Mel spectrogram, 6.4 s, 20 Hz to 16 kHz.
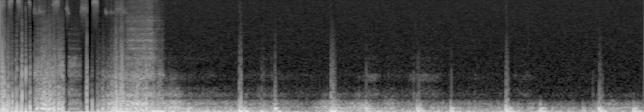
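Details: Heartbeat recorded on waking in the morning: after a loud rustle, soft low thumps repeat steadily under a hum at roughly 85 beats a minute; an ordinary heartbeat.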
